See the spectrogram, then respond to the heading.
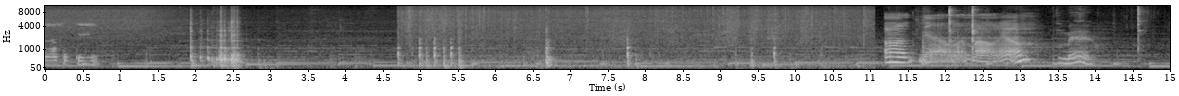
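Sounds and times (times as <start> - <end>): food sizzling in a pan: 0.0 - 3.0, 4.7 - 13.2
spatula tapping a pan: 4.7 - 8.4, 9.0 - 10.5.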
